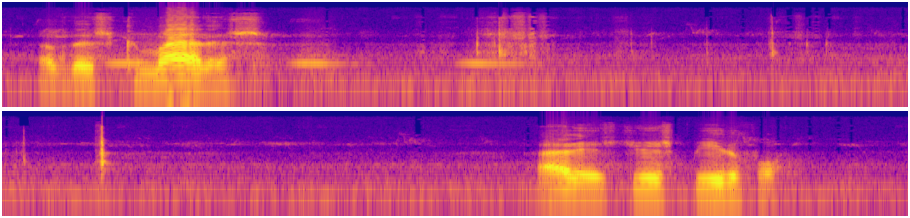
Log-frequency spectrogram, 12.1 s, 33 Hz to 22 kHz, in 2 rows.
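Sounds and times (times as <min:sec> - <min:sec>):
sharp clicks: 0:03.1 - 0:03.6, 0:04.2 - 0:06.8.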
